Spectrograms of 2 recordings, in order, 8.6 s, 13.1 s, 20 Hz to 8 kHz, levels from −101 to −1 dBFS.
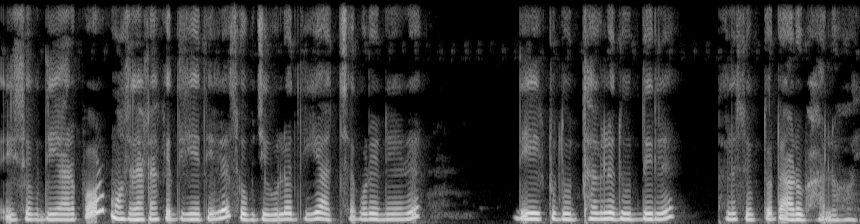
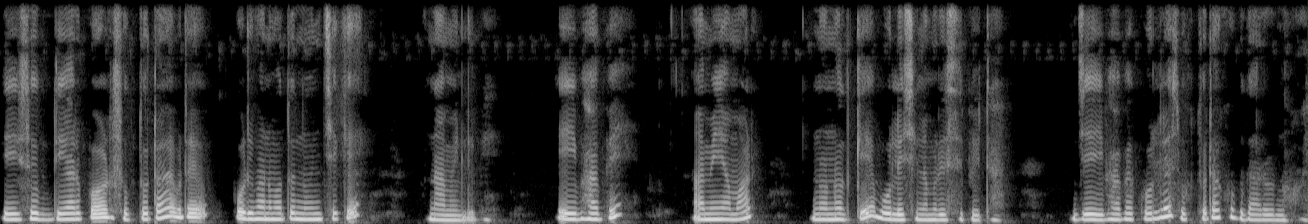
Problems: background sounds at intervals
